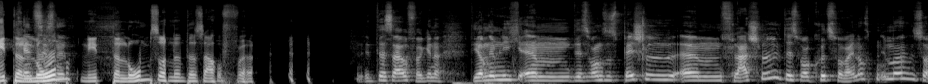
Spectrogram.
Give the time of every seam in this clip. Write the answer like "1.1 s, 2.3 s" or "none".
none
